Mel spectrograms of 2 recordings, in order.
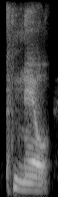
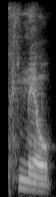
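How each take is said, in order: The two takes are said the same way.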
